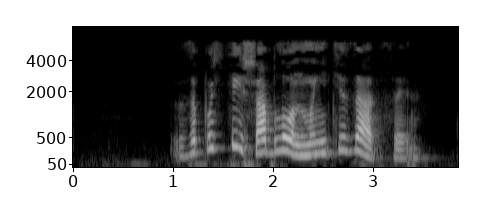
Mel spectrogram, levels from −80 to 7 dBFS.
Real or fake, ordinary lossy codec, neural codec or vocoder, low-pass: real; MP3, 24 kbps; none; 7.2 kHz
